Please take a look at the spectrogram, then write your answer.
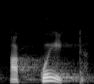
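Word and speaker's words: acquit: তারপর আসেন শব্দের মধ্যে কিউ আর পূর্বে সি থাকলে সি এর উচ্চারণ হয় না, তবে এদের শব্দের সংখ্যা কিন্তু কম। যেমন এস সি কিউ ইউ আই টি, আকুইট, আকুইট, এখানে সি কিউতে কিউ উচ্চারিত হবে, আকুইট, আকোয়ার, আকোয়ার, acquainted, acquainted, টিট, টিডি, টিট।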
